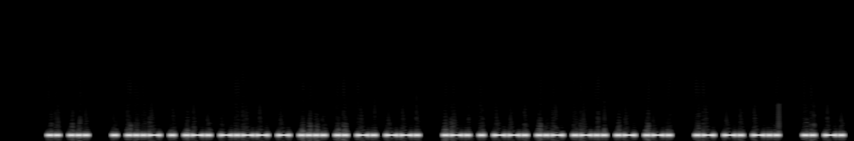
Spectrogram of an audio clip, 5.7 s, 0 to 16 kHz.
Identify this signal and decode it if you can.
Morse code, heard as a keyed tone, about 50 wpm, 700 Hz. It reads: IS EVERYTHING REGULAR AND IN
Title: Sentences from Top 1000 Words - Review Part 6 - 50wpm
